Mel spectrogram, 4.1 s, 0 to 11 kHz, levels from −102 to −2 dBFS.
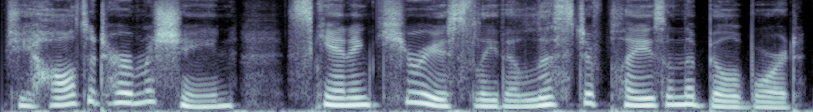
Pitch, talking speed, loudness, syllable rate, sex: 210 Hz, 190 wpm, -16 LUFS, 5.4 syllables/s, female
